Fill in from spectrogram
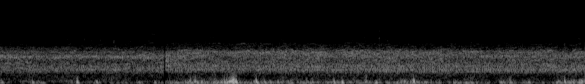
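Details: Snow geese migrating through Choteau, Montana, in spring, March 18–19, 2015: a dense roar of yelping honks from a great flock, punctuated by low wind or handling thumps.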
